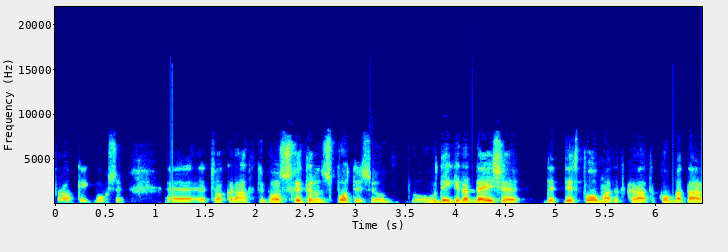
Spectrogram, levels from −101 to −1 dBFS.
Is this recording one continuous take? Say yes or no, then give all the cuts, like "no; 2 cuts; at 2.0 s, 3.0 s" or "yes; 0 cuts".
yes; 0 cuts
